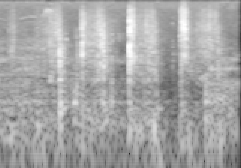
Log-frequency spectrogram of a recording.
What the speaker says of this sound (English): let me shuffle her deck. I'm terrible at shuffling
